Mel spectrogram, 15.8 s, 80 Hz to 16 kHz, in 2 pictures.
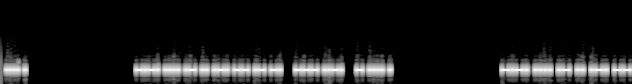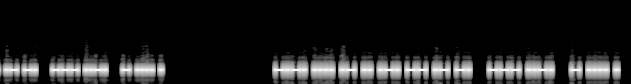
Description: Morse code, heard as a keyed tone, about 42 wpm, 690 Hz. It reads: HE CHAIRMAN OF THE CHAIRMAN OF THE CHAIRMAN OF THE
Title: Speed-Racing - Sets of 3 Words 35wpm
